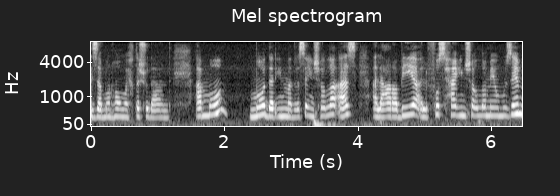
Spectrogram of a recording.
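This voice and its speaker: A woman teacher, her voice pitched somewhat high, speaks in an earnest, instructive lecture manner, often restating a point in other words. The recording is dry and close, with no room sound. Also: no echo. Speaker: teacher at an Islamic school for women. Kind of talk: lecture to students.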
